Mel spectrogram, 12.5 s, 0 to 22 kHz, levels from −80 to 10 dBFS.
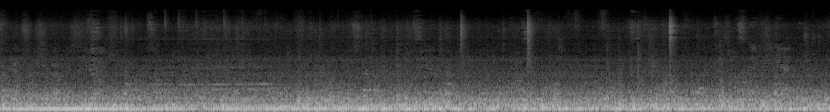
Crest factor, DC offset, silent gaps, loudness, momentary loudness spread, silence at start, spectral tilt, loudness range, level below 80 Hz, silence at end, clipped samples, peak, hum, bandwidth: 14 dB; under 0.1%; none; -21 LUFS; 4 LU; 0 s; -7.5 dB/octave; 2 LU; -26 dBFS; 0 s; under 0.1%; -4 dBFS; none; 13 kHz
